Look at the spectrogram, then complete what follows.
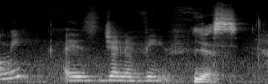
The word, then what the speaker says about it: Genevieve: people call me is genevieve yes but french-wise it's pronounced jean-viv oh wow man i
